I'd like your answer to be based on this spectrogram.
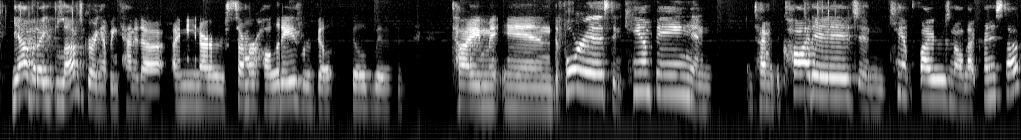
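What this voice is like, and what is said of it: Slight Canadian accent. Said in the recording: “I kind of hear the accent a little ... My accent sounds very Canadian”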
